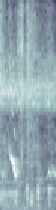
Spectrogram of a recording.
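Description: Free-range chicks cluck and peep close by in a brief burst of overlapping calls against a steady background hiss.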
